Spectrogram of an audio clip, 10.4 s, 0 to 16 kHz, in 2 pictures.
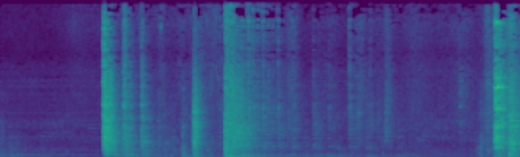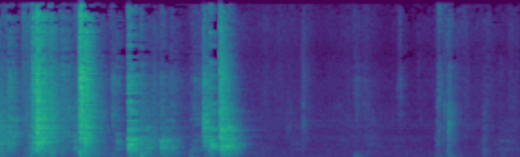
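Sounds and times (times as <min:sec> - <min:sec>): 
metal pots and dishes clattering as a cooking pot is taken out: 0:01.0 - 0:04.2, 0:04.8 - 0:07.8.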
